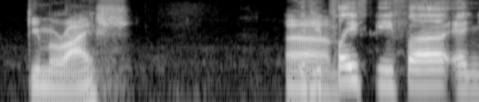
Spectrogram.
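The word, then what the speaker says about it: Guimarães: It's Guimaraes. If you play FIFA and you use the player from Newcastle, you'll hear the announcer say the Portuguese pronunciation of the name.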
